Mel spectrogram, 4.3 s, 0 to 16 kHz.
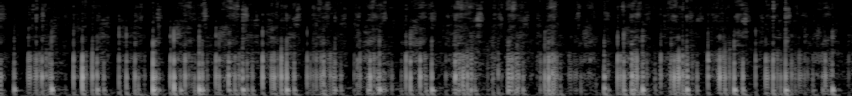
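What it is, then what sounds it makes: Cardboard box tapped and scratched. A small, hollow, white printed cardboard earbud box is held in both hands and tapped and scratched with fingertips and nails. The result is a quick run of dry, hollow taps with a low body around 230 Hz, mixed with papery scratching and little ring after each hit.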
